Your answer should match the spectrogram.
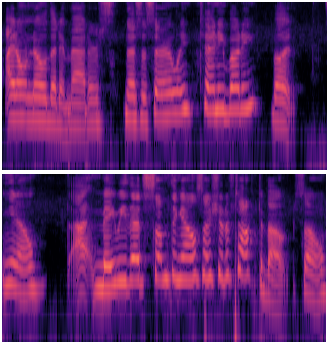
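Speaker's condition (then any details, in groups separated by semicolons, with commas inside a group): No condition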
